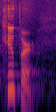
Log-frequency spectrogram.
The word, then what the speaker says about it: Cowper: It's spelled Cowper, but it's pronounced Cooper.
